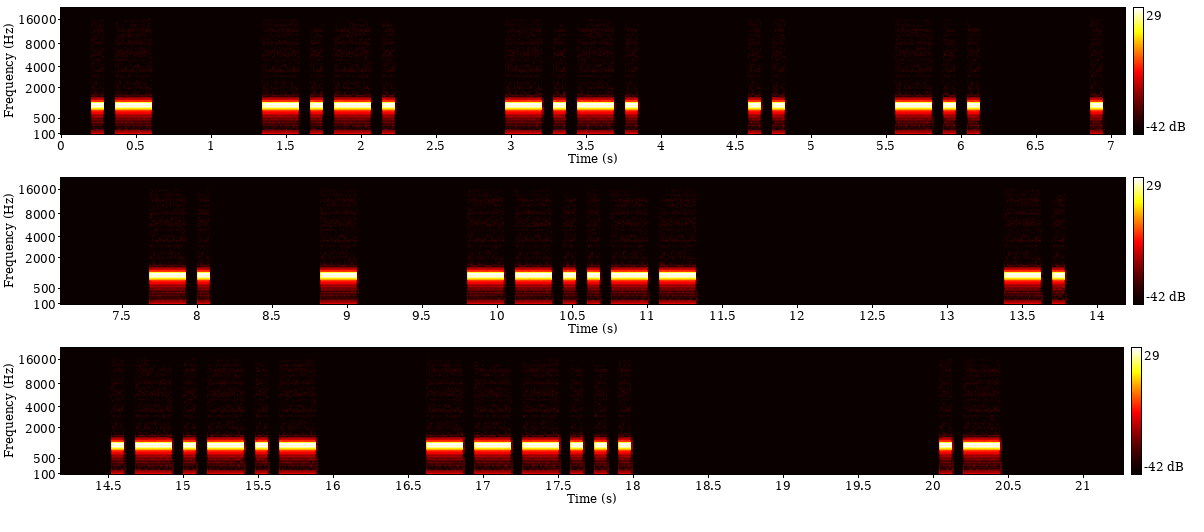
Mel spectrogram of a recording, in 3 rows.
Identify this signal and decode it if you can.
Morse code, heard as a keyed tone, about 15 wpm, spaced as for 8 wpm, 1000 Hz. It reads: ACCIDENT, N.: A
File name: qotdfiles / 8wpm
